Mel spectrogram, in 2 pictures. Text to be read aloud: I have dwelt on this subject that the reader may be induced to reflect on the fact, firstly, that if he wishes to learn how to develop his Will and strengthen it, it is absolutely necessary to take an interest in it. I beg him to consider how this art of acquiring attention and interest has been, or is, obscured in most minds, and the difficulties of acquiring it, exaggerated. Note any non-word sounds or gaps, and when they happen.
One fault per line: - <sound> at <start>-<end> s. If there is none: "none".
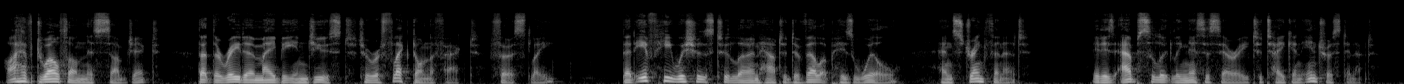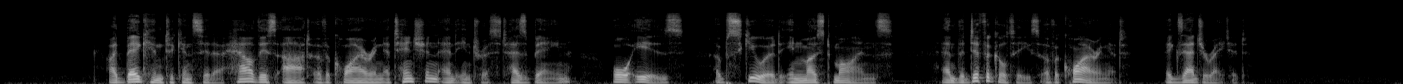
none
